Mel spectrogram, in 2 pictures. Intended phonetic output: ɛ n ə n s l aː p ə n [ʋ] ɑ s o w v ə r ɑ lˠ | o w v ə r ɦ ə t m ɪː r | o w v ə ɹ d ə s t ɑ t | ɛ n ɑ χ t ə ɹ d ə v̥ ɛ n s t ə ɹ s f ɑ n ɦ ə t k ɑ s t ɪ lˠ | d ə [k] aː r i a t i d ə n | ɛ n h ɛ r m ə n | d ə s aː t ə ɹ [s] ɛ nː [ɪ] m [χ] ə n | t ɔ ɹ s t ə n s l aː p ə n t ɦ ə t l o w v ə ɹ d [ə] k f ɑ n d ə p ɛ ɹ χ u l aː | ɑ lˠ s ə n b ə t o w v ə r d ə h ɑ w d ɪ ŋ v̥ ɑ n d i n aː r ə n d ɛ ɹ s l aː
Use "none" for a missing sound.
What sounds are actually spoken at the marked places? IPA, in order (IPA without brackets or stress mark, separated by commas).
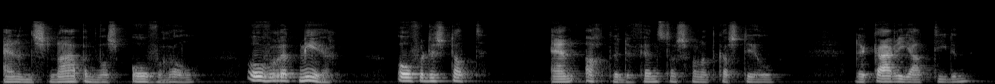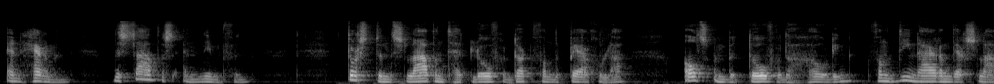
ʋ, k, s, ɪ, f, ɑ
